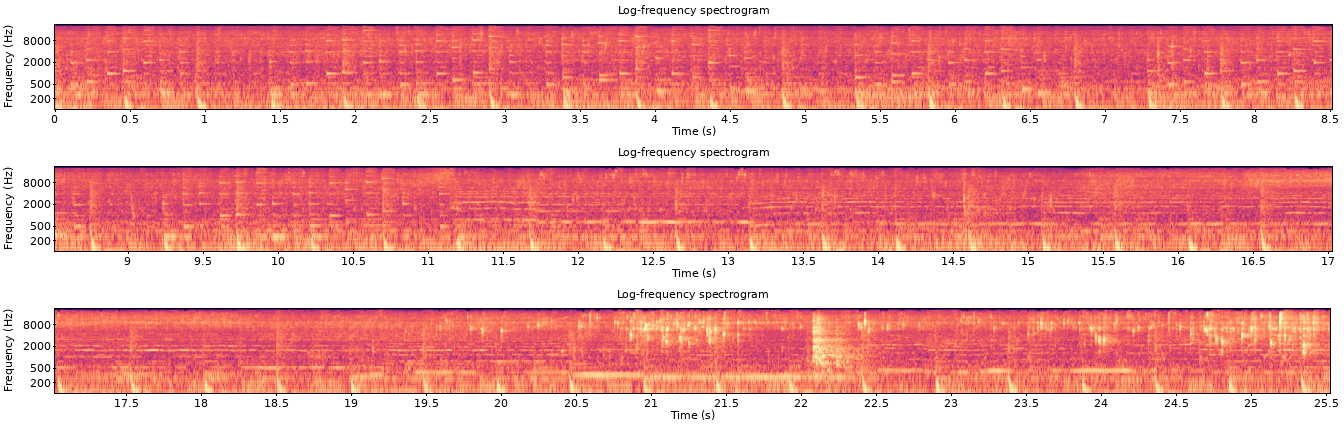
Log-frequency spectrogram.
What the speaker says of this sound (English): Flip it so that both sides of the phalays are fried.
